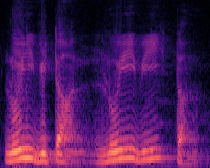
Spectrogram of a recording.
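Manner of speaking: लुई विटॉन said lwee vee-ton with silent s; लुई विटॉन, French style; brand name pronounced. Shown as a demonstration. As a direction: say Louis Vuitton as lui vi-ton.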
